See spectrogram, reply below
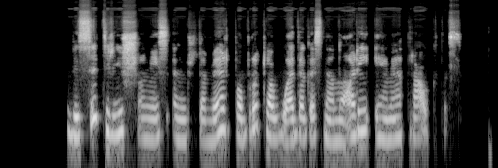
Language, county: Lithuanian, Alytus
